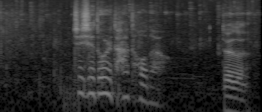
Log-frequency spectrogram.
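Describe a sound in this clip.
A young woman asks a short question quietly.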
